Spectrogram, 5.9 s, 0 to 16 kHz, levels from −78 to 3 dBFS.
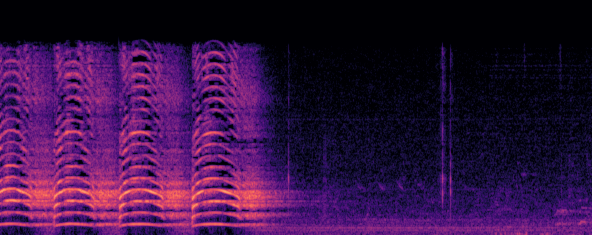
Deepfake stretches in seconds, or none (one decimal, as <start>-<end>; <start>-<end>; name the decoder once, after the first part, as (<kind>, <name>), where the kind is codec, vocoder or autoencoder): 0.0-1.4 (vocoder, BigVGAN v2); 4.9-5.9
